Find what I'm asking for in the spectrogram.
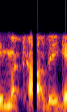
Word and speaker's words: Maccabi: So what is the official pronunciation? – So, yeah, there's a variety of pronunciations that people will look at. But these specific games are the JCC Maccabi games.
